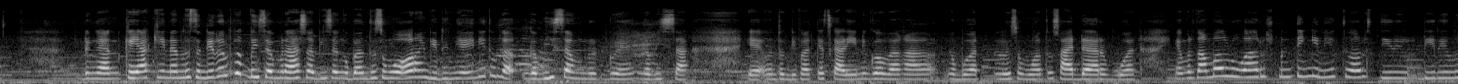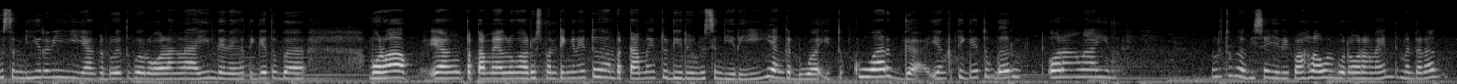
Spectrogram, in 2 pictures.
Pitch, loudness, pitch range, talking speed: 280 Hz, -22 LUFS, 255-315 Hz, 190 wpm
